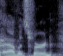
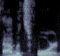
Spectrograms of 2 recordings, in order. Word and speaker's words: Abbotsford: you're pronouncing that wrong it's not abbotsford which is what i've used for my 68 years that i've or most of 68 years it's abbott's ford i says okay i'll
